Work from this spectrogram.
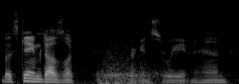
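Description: A young man giving a casual, halting, slangy reaction commentary as a gaming YouTuber at a desk indoors. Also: low voice, steady tone. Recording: clear background noise of game ambience.

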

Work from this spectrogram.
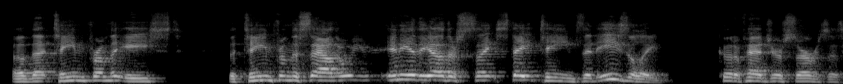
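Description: A man in his thirties hosting a live video interview, upbeat and joking with quick asides. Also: a little high, a bit bright. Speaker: host. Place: home office, indoors. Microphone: video call. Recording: roomy video call audio.

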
